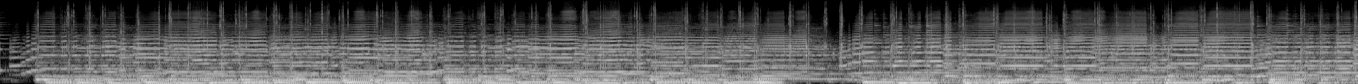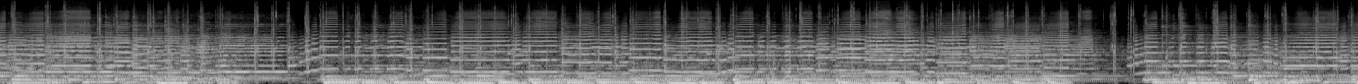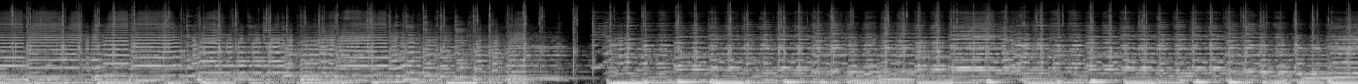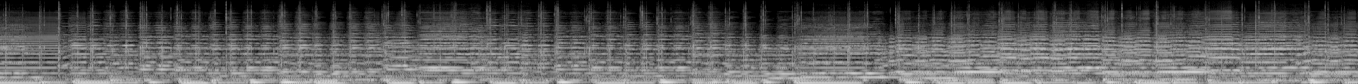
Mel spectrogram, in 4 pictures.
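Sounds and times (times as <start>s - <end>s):
mariachi music: 0.0s - 54.3s.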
